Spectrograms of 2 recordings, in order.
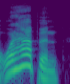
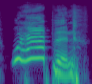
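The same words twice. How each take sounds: First: Said in the usual way. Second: Very high squeak of surprise; a sudden high yelp of disbelief; shocked. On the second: Real, not acted. Streamer shocked by a drawing of a dead guy, squeaking.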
